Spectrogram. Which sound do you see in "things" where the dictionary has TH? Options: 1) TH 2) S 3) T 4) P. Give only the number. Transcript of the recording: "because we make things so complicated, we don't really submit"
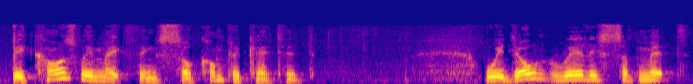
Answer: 1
